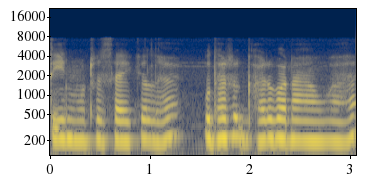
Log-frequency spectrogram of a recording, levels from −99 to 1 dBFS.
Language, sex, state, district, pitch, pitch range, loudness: Hindi, female, Bihar, Samastipur, 210 Hz, 200-215 Hz, -17 LUFS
